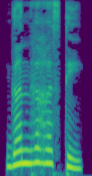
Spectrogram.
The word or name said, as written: ಗಂಧಹಸ್ತಿ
